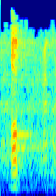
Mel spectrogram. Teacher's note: هنا يحصل التصاق طرف اللسان مع أصول الثنايا العليا من دون تكرار · Term: الطاء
